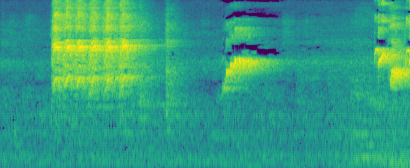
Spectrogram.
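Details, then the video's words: Leafbird luring and answering wild forest birds, giving a rapid trilled burst of high notes, then a clear upward-sweeping call and a final sharp high note, with quiet background. "Hijau Sami blh panggil burung hutan lawan"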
